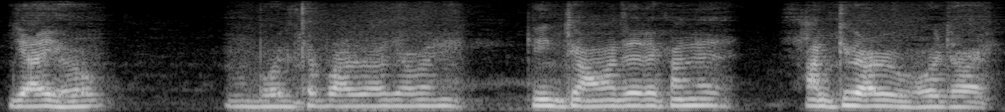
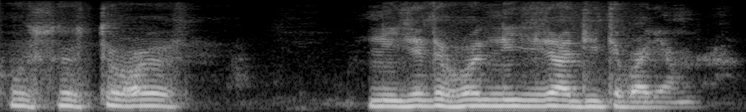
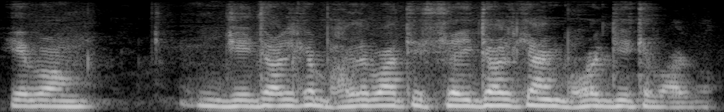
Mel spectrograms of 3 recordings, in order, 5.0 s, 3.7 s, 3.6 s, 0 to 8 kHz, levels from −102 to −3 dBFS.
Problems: continuous background conversations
